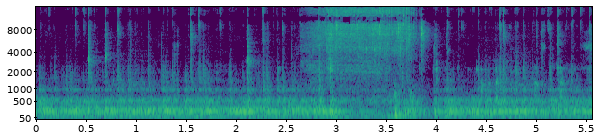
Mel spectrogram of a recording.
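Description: Water rushes steadily through household lines as a newly installed water heater tank fills, a continuous hissing flow with a faint hum underneath and a brief gurgling dip near the end.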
